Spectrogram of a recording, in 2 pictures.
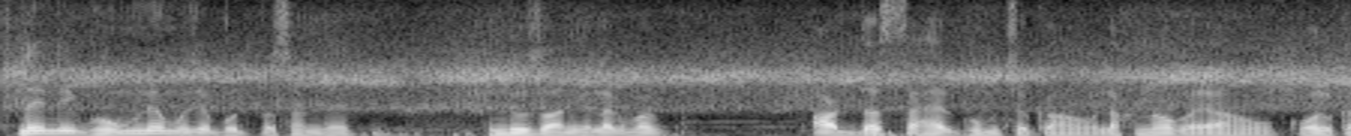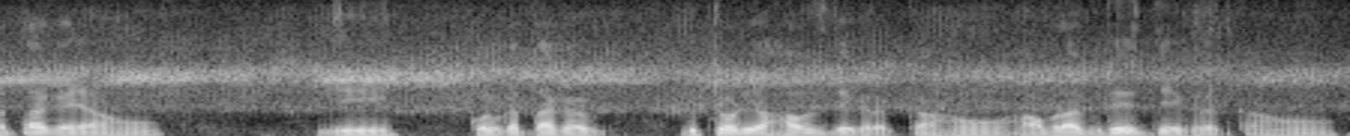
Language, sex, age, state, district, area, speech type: Urdu, male, 30-45, Bihar, Supaul, urban, spontaneous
